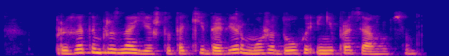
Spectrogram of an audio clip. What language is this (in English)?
Belarusian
